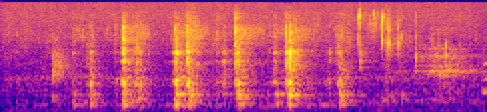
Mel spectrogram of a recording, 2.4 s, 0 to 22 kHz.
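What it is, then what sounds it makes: Loose transformer rattling inside a pre-amp case. A newly received C3850 clone pre-amp is shaken in its box, and its mains transformer, which has come loose inside, rattles. The result is a quick series of short, dull knocks and clunks with a mid-range tone around 500 Hz and very little ring. The rattle is a fault, not normal for the unit.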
